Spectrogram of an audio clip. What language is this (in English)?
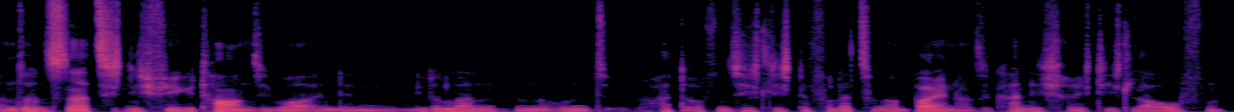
German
